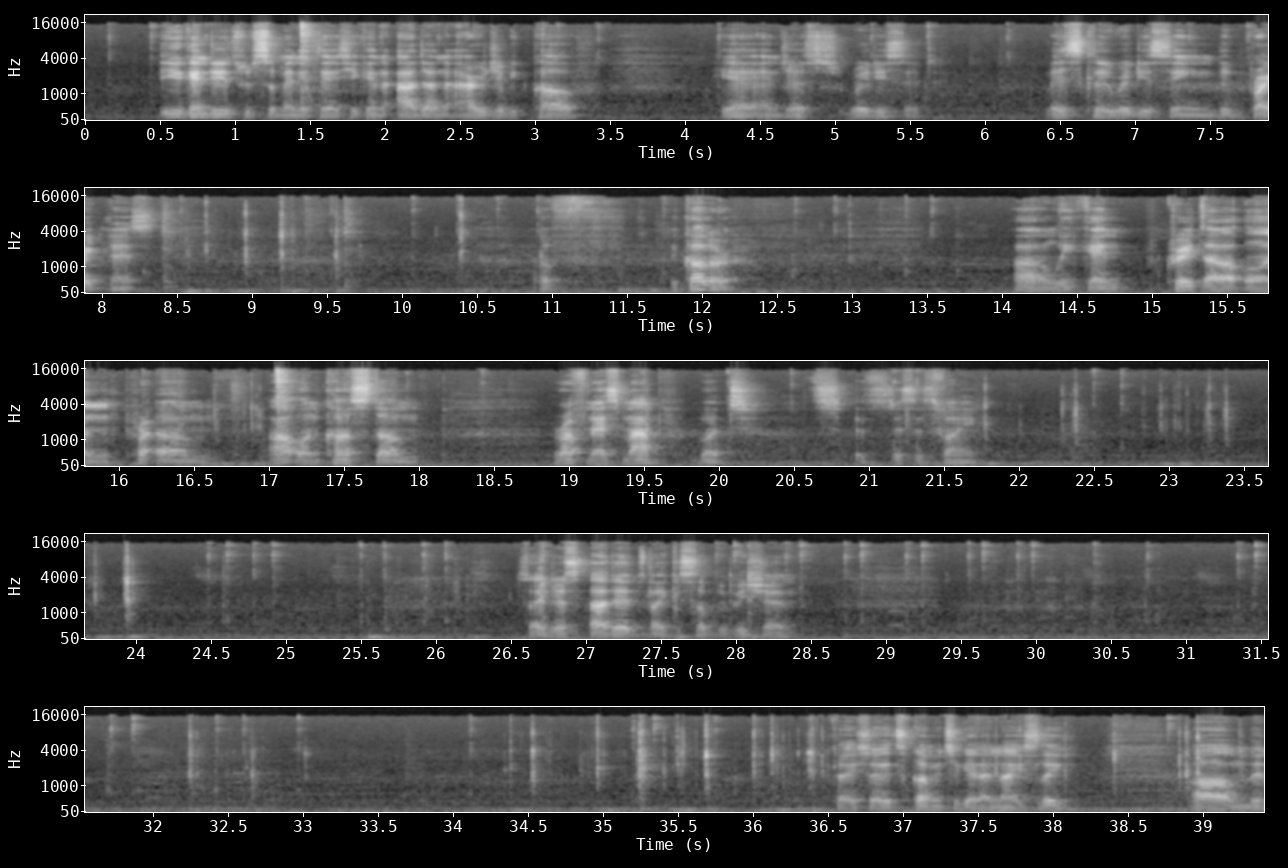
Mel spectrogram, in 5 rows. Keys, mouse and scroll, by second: 3.0-5.5 middle drag, 5.5-8.2 drag, 8.2 middle click, 8.6 KP_1, 8.9 scroll down 1, 9.2 shift+middle click, 9.5 scroll up 4, 9.9-11.5 middle drag, 11.5 scroll down 1, 11.6-14.3 middle drag, 14.3-15.7 drag, 15.7-16.0 scroll down 3, 16.0-17.8 middle drag, 17.8 scroll up 4, 18.3-20.6 middle drag, 20.6-21.0 scroll down 2, 21.0-22.4 right drag, 22.4 middle click, 22.6 scroll up 3, 23.0 ctrl+d, 23.6 alt+a, 24.5 click, 25.4 middle click, 25.8 right click, 26.6 ctrl+Tab, 27.3 f, 28.0 i, 28.2-30.2 drag, 30.2 middle click, 31.2 click, 32.0 scroll down 2, 32.3-34.3 shift+middle drag, 34.3 KP_1, 34.5 scroll down 2, 35.1 ctrl+Tab, 35.4 alt+a, 35.6-37.6 middle drag, 37.6-38.9 ctrl+alt+drag, 38.9 scroll up 1, 39.1 KP_1.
